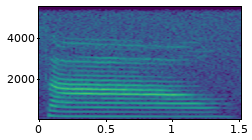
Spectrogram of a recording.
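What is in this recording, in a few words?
"saau3", Cantonese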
